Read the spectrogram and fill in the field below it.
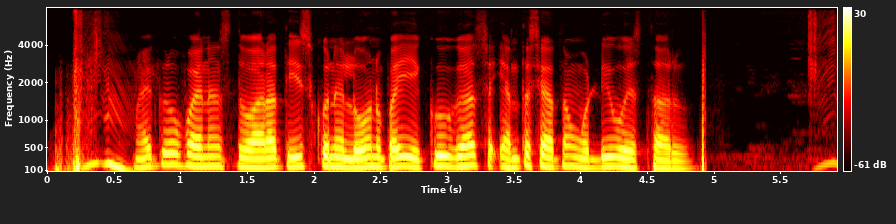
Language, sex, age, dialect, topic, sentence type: Telugu, male, 31-35, Utterandhra, banking, question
